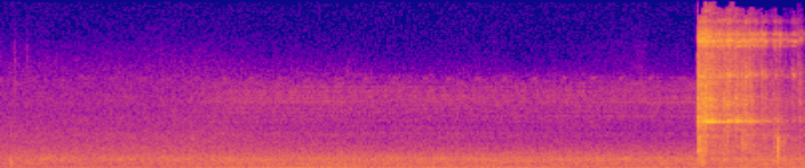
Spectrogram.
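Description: A putted disc strikes the hanging chains of an Innova disc golf basket about seven seconds in: a sudden loud metallic chain jingle that rattles on and dies away as the disc drops into the basket for a made putt.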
